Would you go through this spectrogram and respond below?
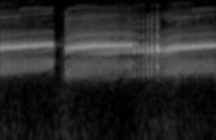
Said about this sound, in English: Other frogs, out in the lowlands, in the agricultural lands, you would encounter chorus frogs.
